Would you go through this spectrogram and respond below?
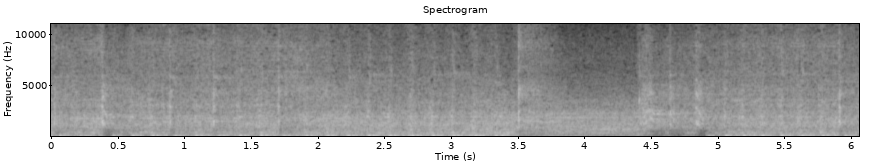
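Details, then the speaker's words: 1986 Honda VT500 Shadow V-twin, revived after years sitting, idling while warming up: uneven loping idle with stumbling beat and missing pulses; rear cylinder still not firing, owner suspects ignition coil or mice-eaten coil wire, checking spark with plug. "so let's get a plug and see if this coil is even working because for some reason that cylinder is still not here"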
